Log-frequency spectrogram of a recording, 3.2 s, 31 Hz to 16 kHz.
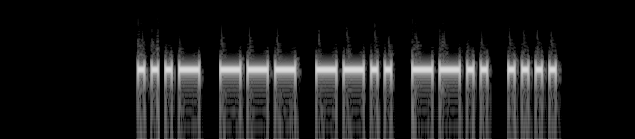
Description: Morse code, heard as a keyed tone, about 34 wpm, 700 Hz. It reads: VOZZH
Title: Code Groups - 5 Letter:Numbers - 35wpm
